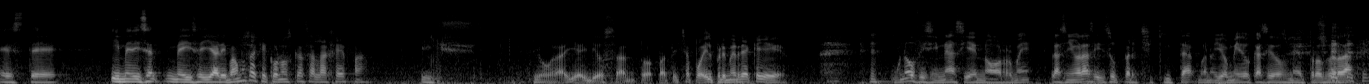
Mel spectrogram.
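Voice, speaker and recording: This man has a fairly low pitch and vocal fry, with ordinary pitch variation. He moves at a moderate pace, broken by long, frequent pauses. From Monterrey, Mexico. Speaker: voice actor and radio announcer. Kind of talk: casual interview chat.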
